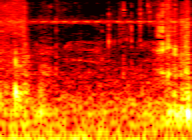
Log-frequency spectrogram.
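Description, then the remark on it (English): Crunchy snack chewing, a steady stream of crisp crackling bites and mouth noises filling a short stretch with no talking. “Sorry about all the chewing noises.”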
